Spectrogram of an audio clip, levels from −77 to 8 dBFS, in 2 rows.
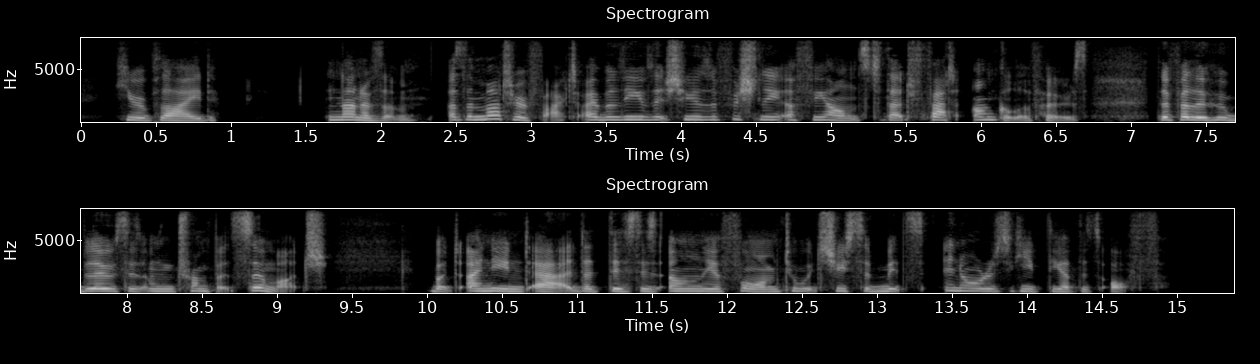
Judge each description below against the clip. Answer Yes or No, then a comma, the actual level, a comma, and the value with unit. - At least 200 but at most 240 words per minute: Yes, fast, 205 wpm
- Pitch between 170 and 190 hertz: No, high, 235 Hz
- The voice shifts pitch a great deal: No, average, 3.4 semitones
